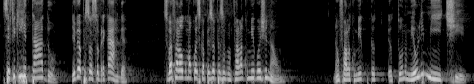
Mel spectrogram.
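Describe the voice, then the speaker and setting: A woman's voice: mid-range voice, very animated, fast, a little mellow. Fervent woman pastor in a reverberant church. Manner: fervent, calls out to the congregation. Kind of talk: sermon. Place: large church sanctuary.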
